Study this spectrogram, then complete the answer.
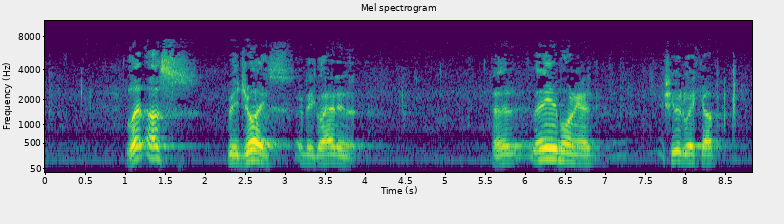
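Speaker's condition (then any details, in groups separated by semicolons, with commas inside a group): Parkinson's disease; sleep disrupted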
